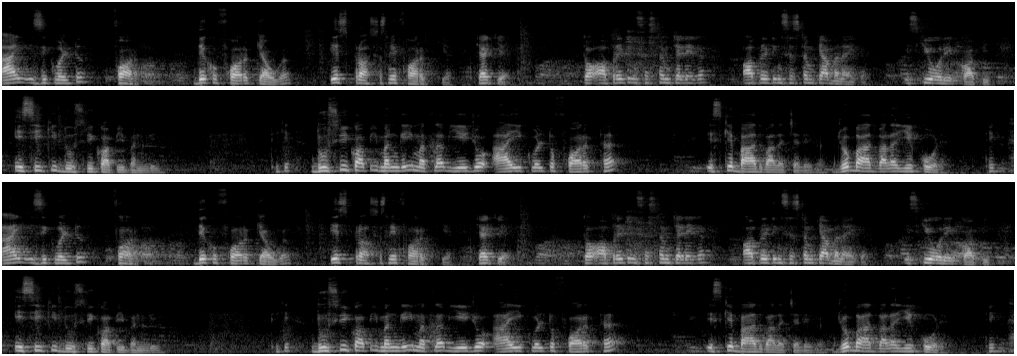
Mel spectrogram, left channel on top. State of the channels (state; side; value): normal; both; correlation 0.35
